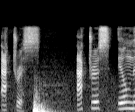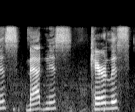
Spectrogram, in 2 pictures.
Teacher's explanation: sometimes when we have an e okay it's actually pronounced as a short I so instead of saying actress we say actress actress illness Madness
